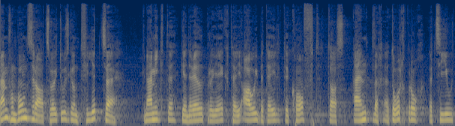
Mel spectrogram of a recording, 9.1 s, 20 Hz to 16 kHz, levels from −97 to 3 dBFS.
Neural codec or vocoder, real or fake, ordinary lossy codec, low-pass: none; real; MP3, 96 kbps; 14.4 kHz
